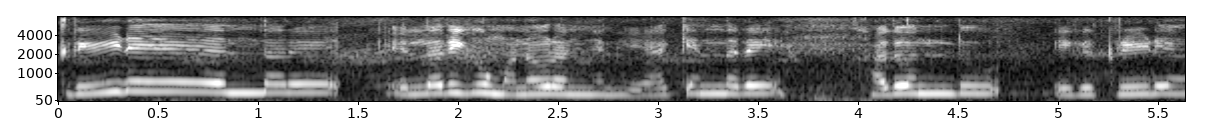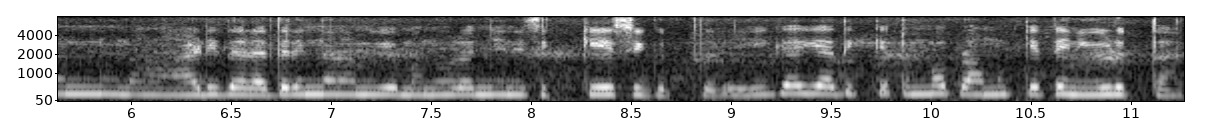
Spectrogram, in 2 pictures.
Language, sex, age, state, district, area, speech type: Kannada, female, 18-30, Karnataka, Dakshina Kannada, rural, spontaneous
